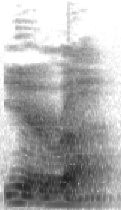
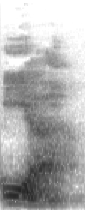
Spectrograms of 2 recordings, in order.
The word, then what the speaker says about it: ear: So the Americans would probably make it sound a bit more like ear, like ear with a r, ear. Whereas the British say ear.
